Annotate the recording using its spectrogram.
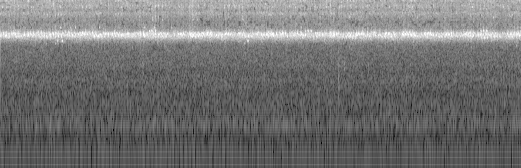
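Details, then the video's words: Chorus of farmed crickets, the sound said to cancel out tinnitus: many insects chirping together in a continuous shrill band that never drops out, with a soft low droning hum beneath. "Sound of a Cricket Farm"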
